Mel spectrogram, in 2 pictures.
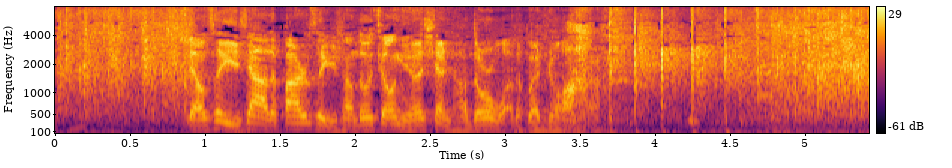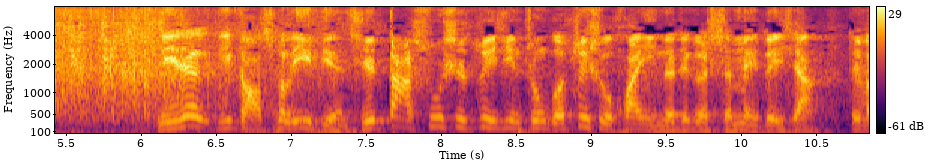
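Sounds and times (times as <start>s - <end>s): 
audience applause at a live studio show: 0.0s - 1.2s, 3.7s - 6.8s
speech: 0.9s - 3.8s, 6.1s - 10.8s.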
